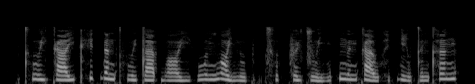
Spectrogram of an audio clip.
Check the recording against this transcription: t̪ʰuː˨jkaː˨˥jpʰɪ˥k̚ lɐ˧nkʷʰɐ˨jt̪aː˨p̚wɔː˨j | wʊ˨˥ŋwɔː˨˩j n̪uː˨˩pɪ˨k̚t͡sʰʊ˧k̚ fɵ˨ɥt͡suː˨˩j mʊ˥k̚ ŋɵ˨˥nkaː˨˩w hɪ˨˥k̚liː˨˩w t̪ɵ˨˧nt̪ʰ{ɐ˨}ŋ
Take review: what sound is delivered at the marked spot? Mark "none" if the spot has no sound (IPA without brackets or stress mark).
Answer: ɐ˥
